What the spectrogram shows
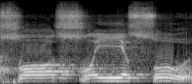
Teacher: kalau huruf shad dia semua kondisi itu tebalnya sama-sama tebal. Sama-sama tebal.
